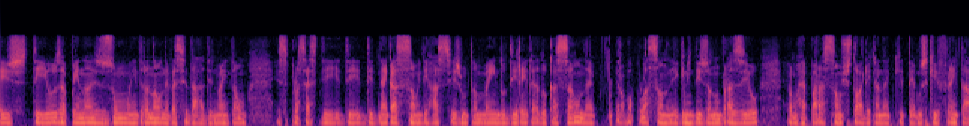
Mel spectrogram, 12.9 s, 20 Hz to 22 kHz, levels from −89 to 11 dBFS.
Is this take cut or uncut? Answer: uncut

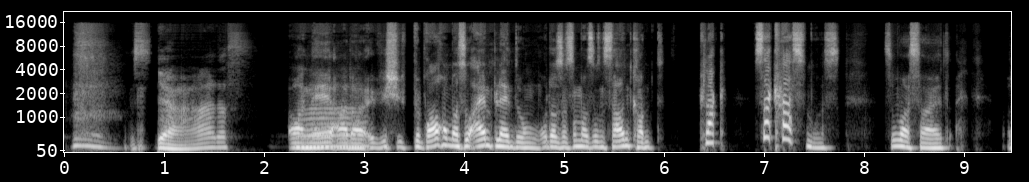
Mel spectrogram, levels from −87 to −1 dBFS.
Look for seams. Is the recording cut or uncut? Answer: cut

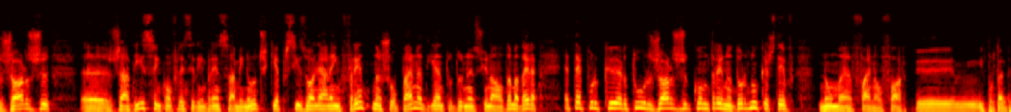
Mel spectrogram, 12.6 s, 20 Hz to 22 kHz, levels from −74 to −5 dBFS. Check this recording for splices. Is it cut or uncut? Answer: cut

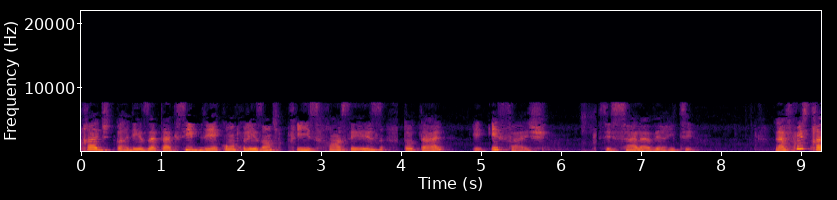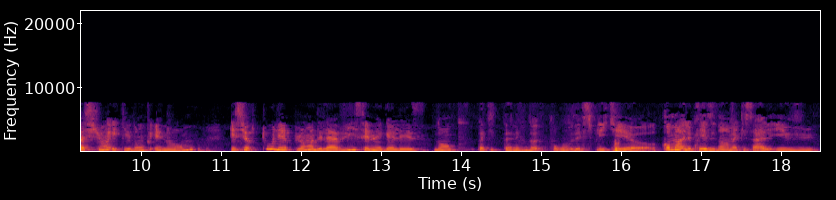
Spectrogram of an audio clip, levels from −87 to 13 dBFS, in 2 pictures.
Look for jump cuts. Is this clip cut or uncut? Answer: cut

